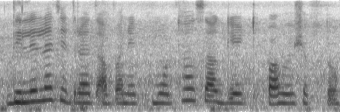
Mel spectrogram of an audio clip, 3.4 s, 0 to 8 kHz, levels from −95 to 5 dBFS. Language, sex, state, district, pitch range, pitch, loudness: Marathi, female, Maharashtra, Aurangabad, 235-285 Hz, 250 Hz, -23 LUFS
